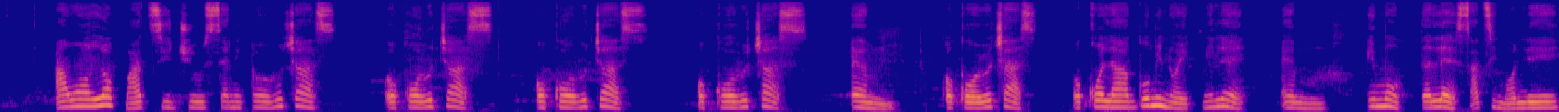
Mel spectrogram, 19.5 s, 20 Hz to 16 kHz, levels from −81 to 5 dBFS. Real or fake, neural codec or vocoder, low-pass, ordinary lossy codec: fake; codec, 44.1 kHz, 7.8 kbps, Pupu-Codec; 14.4 kHz; none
